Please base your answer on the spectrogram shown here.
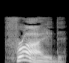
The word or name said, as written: fried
